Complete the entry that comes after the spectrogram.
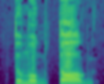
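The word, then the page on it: tumugtog: Filipino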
